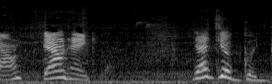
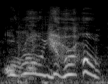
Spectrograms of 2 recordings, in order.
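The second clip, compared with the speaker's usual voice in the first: high, slow, laughing squeal of surprise; delighted laughing shout; excited laughing cry; 9 semitones higher, 4 dB louder than usual. Real, not acted. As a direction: burst out laughing as your friend makes it up. Friend climbs onto shed roof.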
